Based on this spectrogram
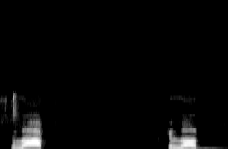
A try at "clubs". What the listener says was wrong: Good with that Z sound, right?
